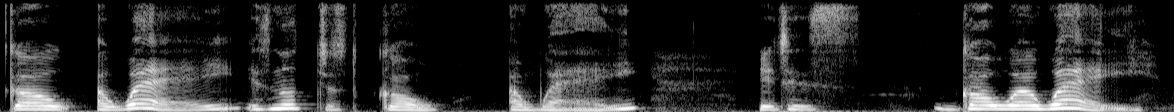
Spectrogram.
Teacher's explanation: So there is a W sound after go. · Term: Intrusion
